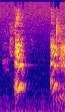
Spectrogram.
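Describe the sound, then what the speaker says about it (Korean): A robot puppy gives two quick, faint yapping barks separated by a short pause, heard alone against a quiet background. "갑자기 땡그리가 멍멍멍 마구 짖는 소리가 들렸어요"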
